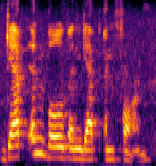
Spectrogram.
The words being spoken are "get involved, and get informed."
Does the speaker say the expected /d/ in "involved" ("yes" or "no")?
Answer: no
